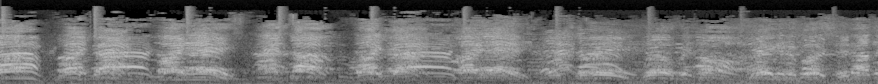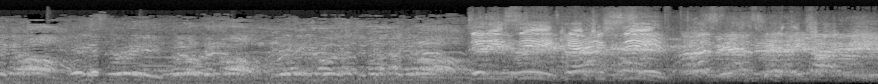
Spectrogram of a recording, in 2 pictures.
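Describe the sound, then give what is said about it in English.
A large crowd of activists protesting at the White House chants and shouts together, "Bring the dead to your door! We won't take it anymore!", a loud, continuous mass of voices with rhythmic bursts; near the end the low rumble thins and higher-pitched voices carry the chant. “Activists carried ashes of dead family members and flung them on the lawn of the White House.”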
